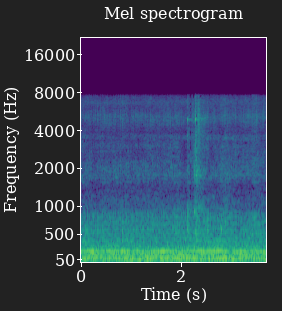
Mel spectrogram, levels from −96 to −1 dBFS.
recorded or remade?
recorded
